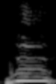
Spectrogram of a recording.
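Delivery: high squeaky exhausted woo; a tired high-pitched sigh of exhaustion; worn-out woo. Retold or imitated. Pastor mimicking his own exhausted state, high woo. Tired after praying for everyone.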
